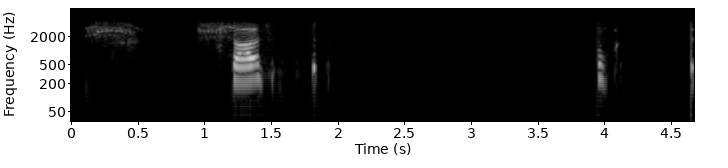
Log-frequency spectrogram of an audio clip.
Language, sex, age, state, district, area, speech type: Dogri, female, 18-30, Jammu and Kashmir, Samba, rural, conversation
